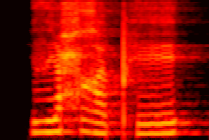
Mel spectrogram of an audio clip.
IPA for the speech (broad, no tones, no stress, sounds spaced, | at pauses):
ð i ħ ʁ ɛ pʰ e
